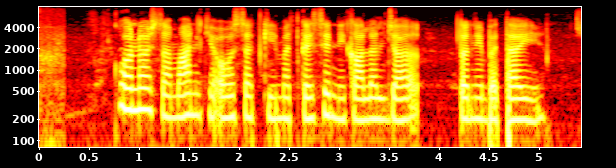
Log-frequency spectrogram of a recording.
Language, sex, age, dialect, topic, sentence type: Bhojpuri, female, 25-30, Northern, agriculture, question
